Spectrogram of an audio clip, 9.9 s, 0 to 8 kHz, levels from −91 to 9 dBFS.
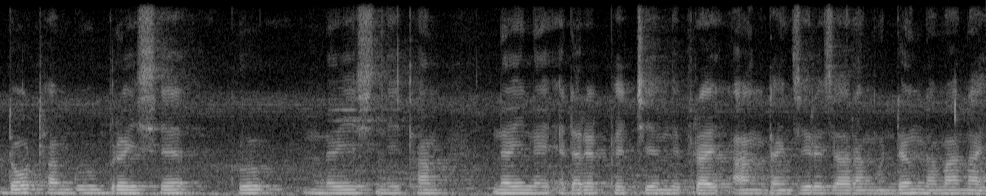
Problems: constant background noise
